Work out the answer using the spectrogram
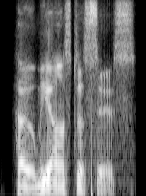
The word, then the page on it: homeostasis: British English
